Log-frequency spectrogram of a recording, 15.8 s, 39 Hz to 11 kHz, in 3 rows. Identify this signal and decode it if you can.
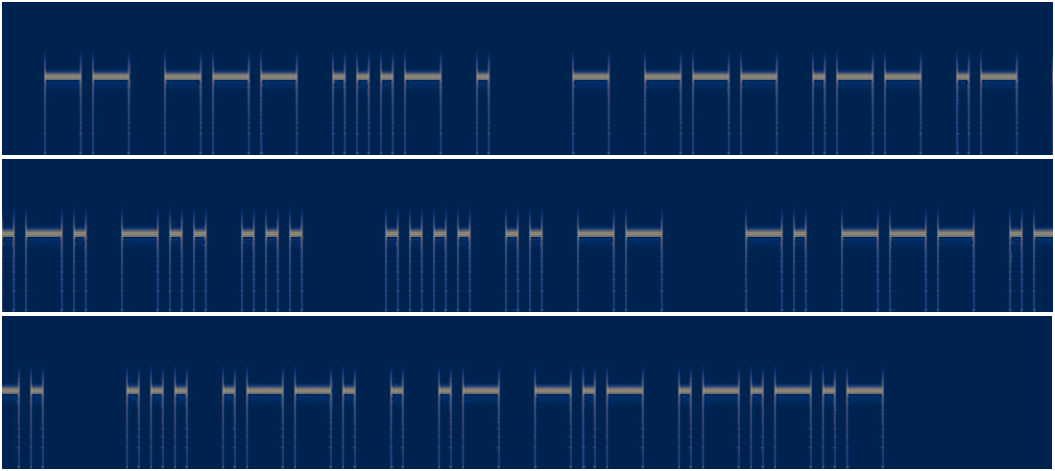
Morse code, heard as a keyed tone, about 20 wpm, 700 Hz. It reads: MOVE TOWARDS HIM NOR SPEAK.
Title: Sentences from Top 1500 Words 20wpm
